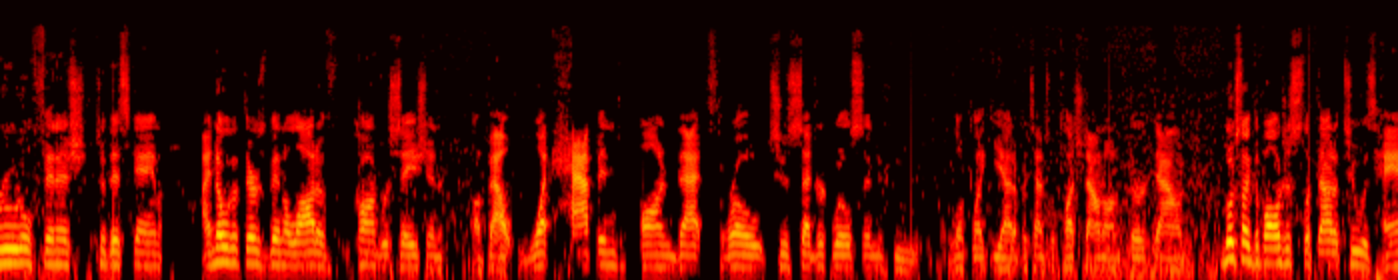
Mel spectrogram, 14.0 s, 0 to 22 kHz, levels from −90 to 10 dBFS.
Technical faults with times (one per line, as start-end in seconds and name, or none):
0.00-13.99 overdone noise removal
1.13 overlap between stream segments
5.11 overlap between stream segments
9.11 overlap between stream segments
11.09-11.11 overlap between stream segments
13.09 overlap between stream segments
